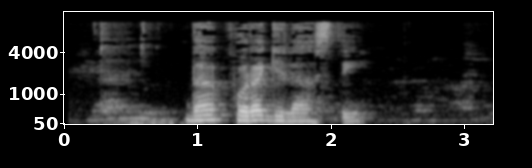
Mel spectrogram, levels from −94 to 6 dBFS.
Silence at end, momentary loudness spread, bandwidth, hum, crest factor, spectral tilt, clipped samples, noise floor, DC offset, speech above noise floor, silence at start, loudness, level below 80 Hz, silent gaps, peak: 1 s; 22 LU; 12 kHz; none; 20 dB; -5 dB/octave; under 0.1%; -58 dBFS; under 0.1%; 38 dB; 0.25 s; -21 LUFS; -54 dBFS; none; -4 dBFS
